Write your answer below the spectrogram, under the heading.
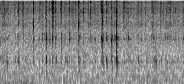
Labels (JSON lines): {"label": "ambient", "recorder": "HydroMoth"}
